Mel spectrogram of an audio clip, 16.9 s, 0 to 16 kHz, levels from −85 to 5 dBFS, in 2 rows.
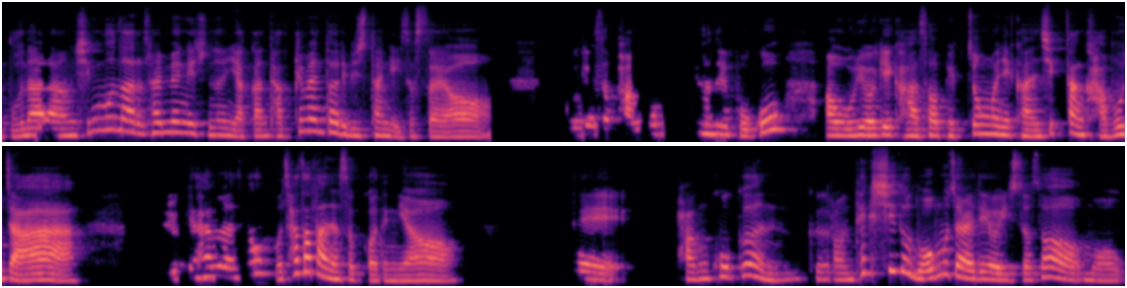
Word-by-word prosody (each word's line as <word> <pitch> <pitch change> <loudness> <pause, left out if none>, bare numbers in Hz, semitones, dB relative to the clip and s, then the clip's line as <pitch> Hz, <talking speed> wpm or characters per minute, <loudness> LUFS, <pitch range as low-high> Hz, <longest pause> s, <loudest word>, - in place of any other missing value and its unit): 문화랑 180 +2 +1
식문화를 295 - -1
설명해 260 0 -1
주는 195 -5 -5
약간 165 +1 -3
다큐멘터리 265 - -1
비슷한 175 0 -3
게 - - -5
있었어요. 150 0 -2 0.6
거기서 215 +9 -6
방콕 230 +1 -4 0.2
편을 220 -4 -2
보고 280 - 0 0.3
"아 185 - +2
우리 180 +1 +1
여기 190 +1 +4
가서 180 -1 -1
백종원이 200 +4 0
간 165 -3 0
식당 205 +6 +2
가 160 -5 -2
보자." 165 -6 +5 0.6
이렇게 195 +2 -9
하면서 260 +7 -1
어 - - -3
찾아다녔었거든요. 155 - +2 0.9
네. 190 - 0 0.4
방콕은 200 - -2
그런 180 -3 -6
택시도 360 - +1
너무 215 +11 +2
잘되어 200 - +4
있어서 170 +3 0
뭐 150 -3 -6
190 Hz, 305 characters per minute, -23 LUFS, 170-240 Hz, 0.9 s, 보자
